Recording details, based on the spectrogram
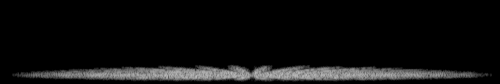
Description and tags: Alien in throws of passion.
alien, ambient, moan, space, synth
